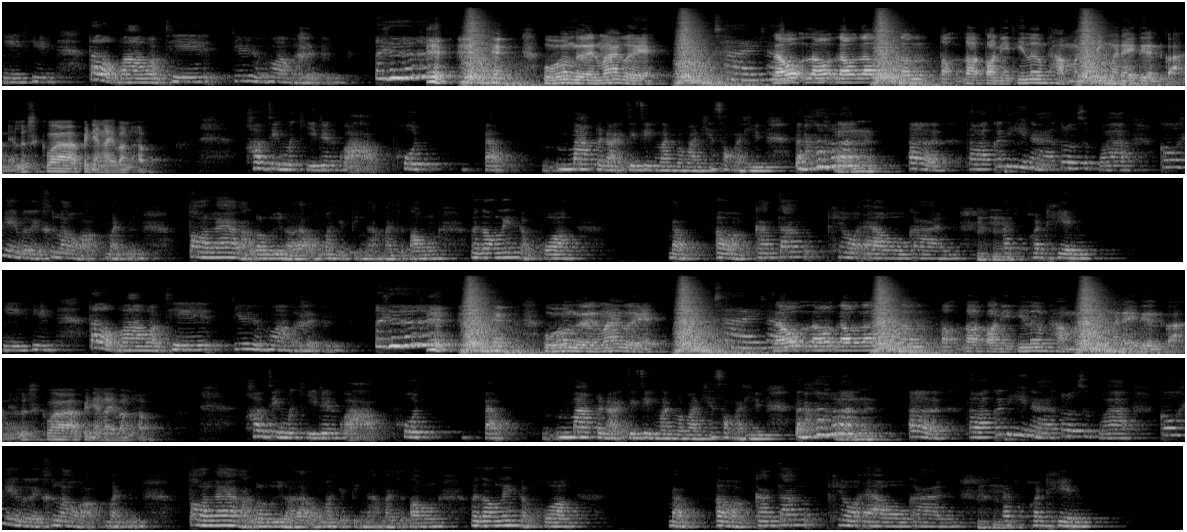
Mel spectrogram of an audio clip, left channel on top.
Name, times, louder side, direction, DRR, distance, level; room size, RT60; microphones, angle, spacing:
voice 1, 0.0-3.4 3.7-4.4 7.1-7.9 8.1-8.3 13.8-16.1 16.7-16.8 17.4-20.3 20.9-29.6 30.3-30.5 30.8-34.5, equal, 5° left, -5 dB, 0.8 m, -29 dB
voice 2, 4.2-6.5 7.2-7.3 7.7-13.3 20.2-20.6 33.4-33.8, left 4 dB, 80° left, 6 dB, 0.4 m, -25 dB
sound 1, 4.6-5.4 6.7-7.6 8.7-9.5 10.7-11.6, right 1 dB, 35° right, 1.3 m, -24 dB
3.1 x 2.1 x 3.5 m, 0.70 s
head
